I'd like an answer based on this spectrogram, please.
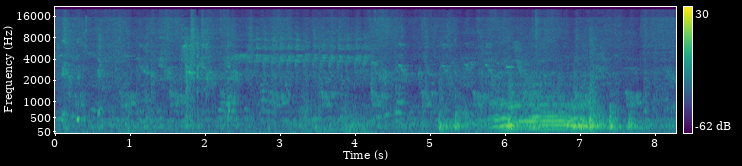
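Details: Friesian cow at Mrittika Dairy Farm in Pabna, Bangladesh, recently calved for the second time, with a bull calf and a 20–22 litre milk yield. She gives one long, low, steady moo of about a second and a half near the end, over quieter voices and indoor shuffling.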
